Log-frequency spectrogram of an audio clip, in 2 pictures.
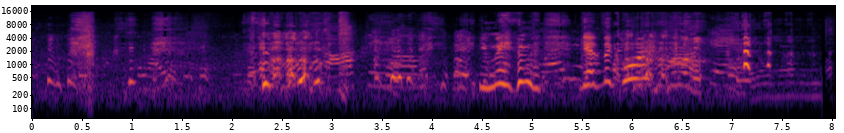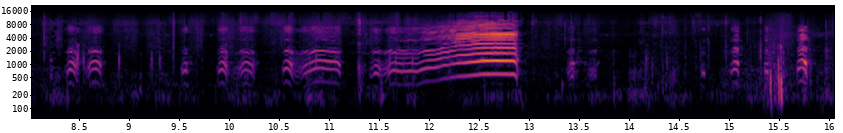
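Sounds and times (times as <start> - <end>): goat bleating: 9.5 - 13.8.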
